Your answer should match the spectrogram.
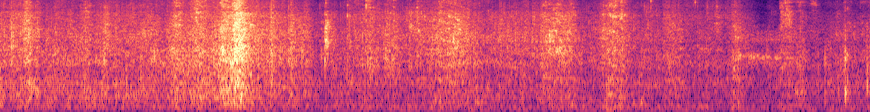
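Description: Faint rustling and light handling noises from packaging and items being moved around inside an opened subscription box, with a slightly louder rustle about a second in.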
